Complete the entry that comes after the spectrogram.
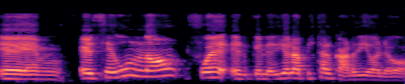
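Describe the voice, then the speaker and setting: Lively intonation marks this woman's ordinary speaking voice, set at a medium pitch. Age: 30s. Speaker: psychologist and stroke patient. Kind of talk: interview testimony.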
